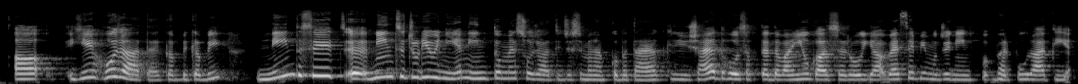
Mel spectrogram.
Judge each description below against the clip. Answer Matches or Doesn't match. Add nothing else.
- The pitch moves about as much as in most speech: Matches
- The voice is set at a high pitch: Matches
